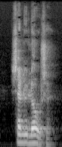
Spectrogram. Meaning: cellulose (complex carbohydrate)
- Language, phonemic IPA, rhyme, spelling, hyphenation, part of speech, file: Dutch, /ˌsɛ.lyˈloː.zə/, -oːzə, cellulose, cel‧lu‧lo‧se, noun, Nl-cellulose.ogg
